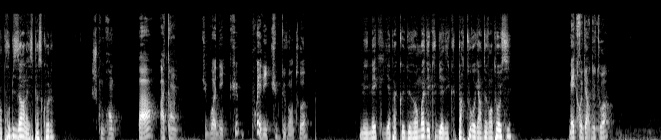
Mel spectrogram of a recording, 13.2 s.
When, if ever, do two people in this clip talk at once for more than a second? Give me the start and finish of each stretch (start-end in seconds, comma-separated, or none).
none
